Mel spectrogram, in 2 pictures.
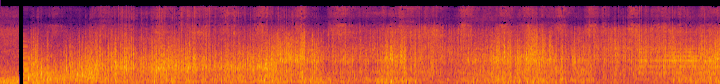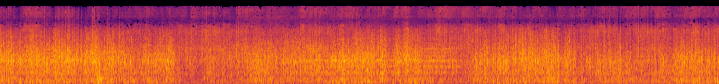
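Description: Passenger train running along the line, heard from an open coach doorway: a steady rush of wind buffeting the microphone over the rumble of the wheels on the rails, swelling and easing every few seconds. A faint high whine comes and goes twice.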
